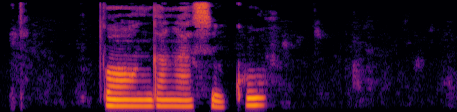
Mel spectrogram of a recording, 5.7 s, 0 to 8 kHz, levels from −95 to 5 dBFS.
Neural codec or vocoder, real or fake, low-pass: none; real; 7.2 kHz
